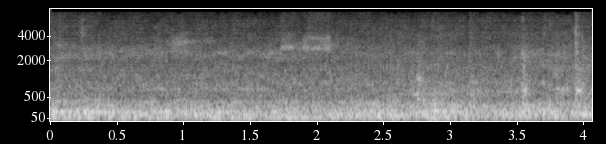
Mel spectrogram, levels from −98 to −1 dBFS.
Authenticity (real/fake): fake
